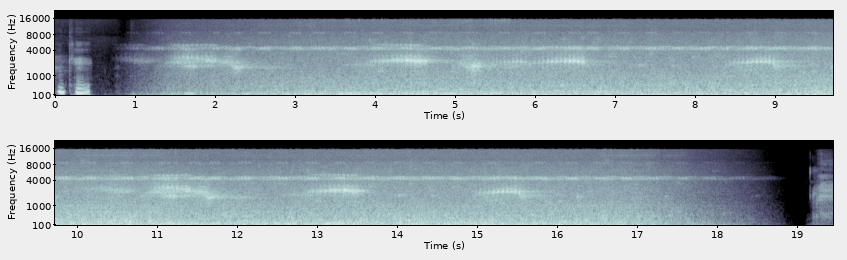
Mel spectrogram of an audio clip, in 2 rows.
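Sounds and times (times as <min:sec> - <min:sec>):
speech: 0:00.0 - 0:00.5
toad calling: 0:00.9 - 0:02.9, 0:03.7 - 0:14.1
steady high cricket trill at an outdoor pond: 0:00.9 - 0:18.5.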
